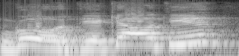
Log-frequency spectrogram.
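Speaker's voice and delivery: ordinary talk, nothing marked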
